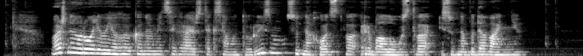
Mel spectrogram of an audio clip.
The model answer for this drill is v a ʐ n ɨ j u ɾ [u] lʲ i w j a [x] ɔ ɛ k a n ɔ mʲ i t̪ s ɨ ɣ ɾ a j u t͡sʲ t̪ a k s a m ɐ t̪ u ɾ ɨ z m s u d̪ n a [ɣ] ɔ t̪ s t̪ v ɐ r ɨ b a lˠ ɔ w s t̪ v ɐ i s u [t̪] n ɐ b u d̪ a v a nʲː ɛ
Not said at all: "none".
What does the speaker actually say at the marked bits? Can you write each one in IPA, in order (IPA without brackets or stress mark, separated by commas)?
ɔ, ɣ, x, d̪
